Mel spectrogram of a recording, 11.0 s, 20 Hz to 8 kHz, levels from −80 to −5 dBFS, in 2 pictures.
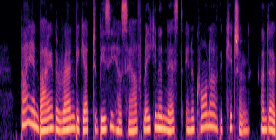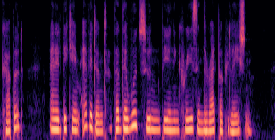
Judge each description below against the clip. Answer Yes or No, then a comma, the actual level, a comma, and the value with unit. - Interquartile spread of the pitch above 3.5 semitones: No, average, 3.0 semitones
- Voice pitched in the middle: Yes, medium, 175 Hz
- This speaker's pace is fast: No, average, 195 wpm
